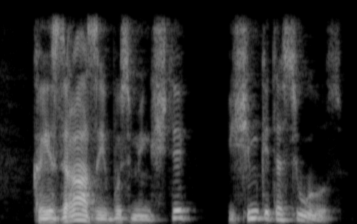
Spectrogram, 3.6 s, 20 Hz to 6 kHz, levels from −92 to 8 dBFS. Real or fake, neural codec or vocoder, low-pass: real; none; 5.4 kHz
